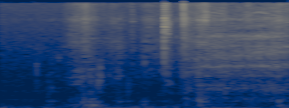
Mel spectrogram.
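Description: Faint handling noise of a zucchini being turned over by hand on a cardboard sheet: a few soft knocks and rubs near the middle.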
